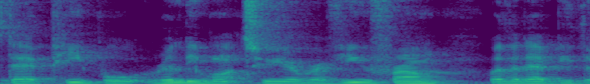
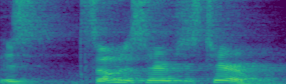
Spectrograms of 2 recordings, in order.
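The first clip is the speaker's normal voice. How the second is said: emphatic; 10 semitones higher, faster than usual. Real, not acted. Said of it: "he was telling the truth".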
